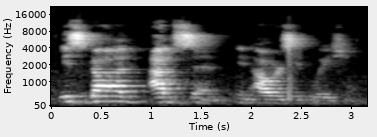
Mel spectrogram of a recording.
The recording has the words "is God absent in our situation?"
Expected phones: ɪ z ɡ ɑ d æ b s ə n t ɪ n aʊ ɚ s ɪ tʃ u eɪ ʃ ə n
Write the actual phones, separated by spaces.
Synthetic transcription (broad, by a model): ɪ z ɡ ɑ d æ b s ə n t ɪ n aʊ ɚ s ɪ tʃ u eɪ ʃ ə n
